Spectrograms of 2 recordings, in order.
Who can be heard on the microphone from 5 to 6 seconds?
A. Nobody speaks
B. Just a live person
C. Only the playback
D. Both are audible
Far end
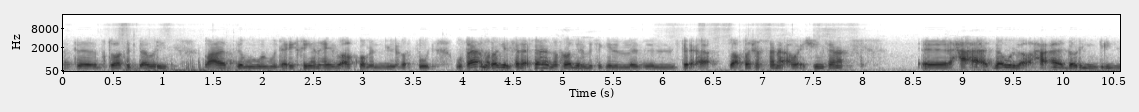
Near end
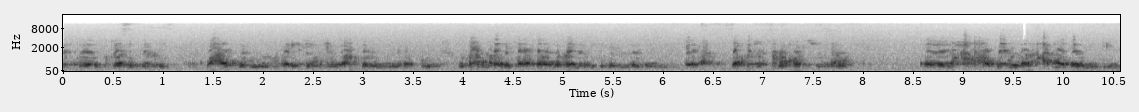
C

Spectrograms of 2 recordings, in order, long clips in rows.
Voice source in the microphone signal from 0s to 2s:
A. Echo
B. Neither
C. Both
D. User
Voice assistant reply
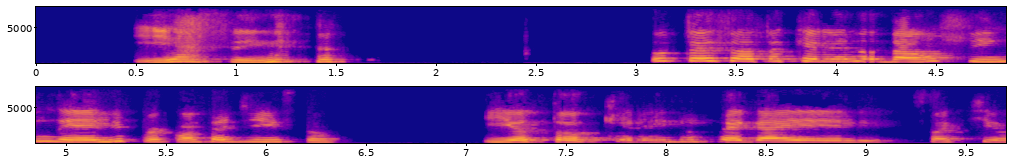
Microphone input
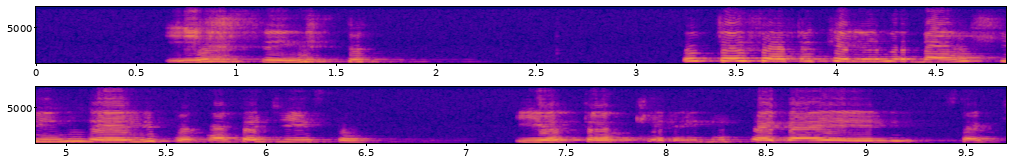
A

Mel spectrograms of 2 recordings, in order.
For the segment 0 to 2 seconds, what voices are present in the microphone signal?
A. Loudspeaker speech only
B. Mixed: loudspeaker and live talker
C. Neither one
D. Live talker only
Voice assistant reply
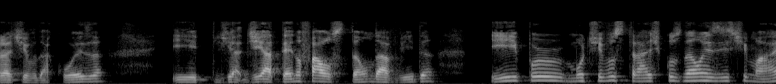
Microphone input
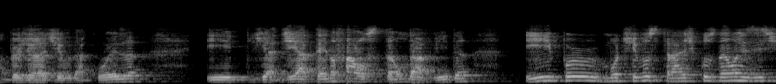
A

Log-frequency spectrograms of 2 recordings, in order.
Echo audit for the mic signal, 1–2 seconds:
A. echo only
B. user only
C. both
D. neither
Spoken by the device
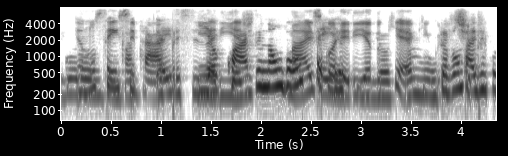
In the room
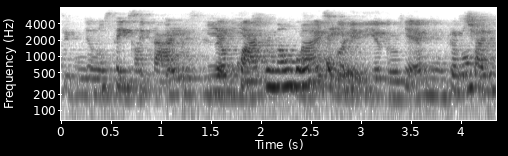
A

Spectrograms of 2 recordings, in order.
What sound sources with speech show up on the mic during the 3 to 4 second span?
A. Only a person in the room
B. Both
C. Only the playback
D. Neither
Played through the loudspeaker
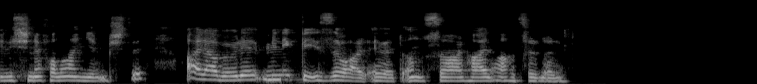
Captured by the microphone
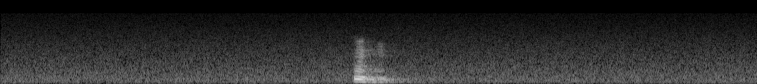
A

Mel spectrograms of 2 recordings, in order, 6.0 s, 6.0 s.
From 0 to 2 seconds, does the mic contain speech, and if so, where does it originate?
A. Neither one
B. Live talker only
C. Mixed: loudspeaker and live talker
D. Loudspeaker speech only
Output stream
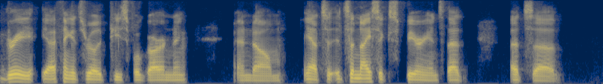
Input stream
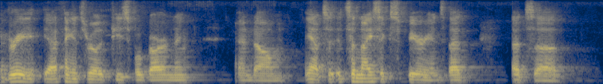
D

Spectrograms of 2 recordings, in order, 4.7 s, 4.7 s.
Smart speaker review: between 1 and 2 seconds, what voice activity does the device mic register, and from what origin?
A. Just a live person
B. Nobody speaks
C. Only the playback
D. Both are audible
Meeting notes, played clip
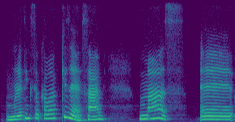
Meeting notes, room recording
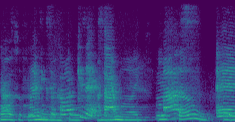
D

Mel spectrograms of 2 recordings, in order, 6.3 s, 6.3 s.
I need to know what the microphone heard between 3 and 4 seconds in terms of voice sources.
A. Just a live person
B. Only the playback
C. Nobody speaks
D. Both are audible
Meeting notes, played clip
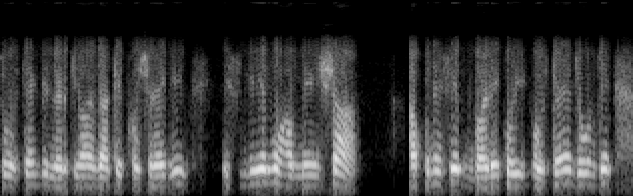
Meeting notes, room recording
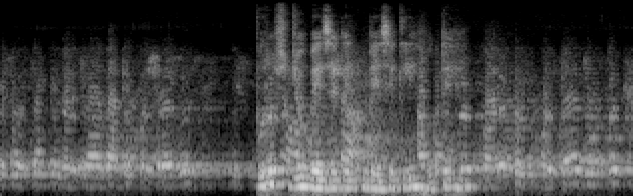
D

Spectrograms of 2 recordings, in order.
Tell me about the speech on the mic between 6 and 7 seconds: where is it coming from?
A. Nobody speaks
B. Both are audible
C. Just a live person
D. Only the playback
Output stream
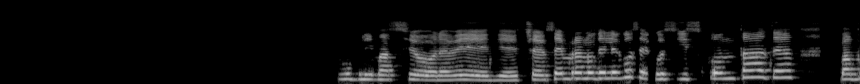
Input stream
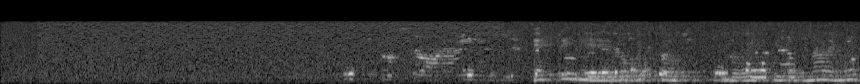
B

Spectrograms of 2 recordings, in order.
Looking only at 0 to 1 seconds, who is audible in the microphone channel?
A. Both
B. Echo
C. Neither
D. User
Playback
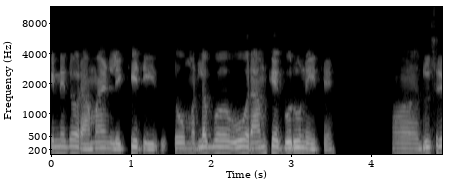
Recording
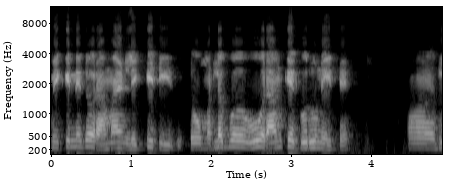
B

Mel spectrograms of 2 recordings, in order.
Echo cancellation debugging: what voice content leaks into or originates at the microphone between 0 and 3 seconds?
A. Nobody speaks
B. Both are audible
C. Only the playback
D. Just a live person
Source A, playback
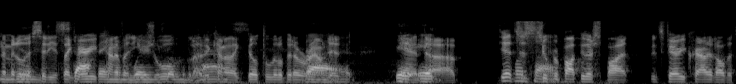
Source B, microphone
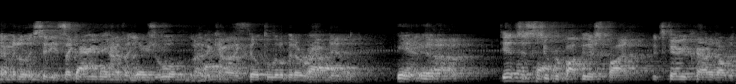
C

